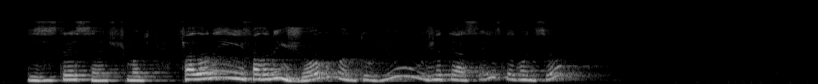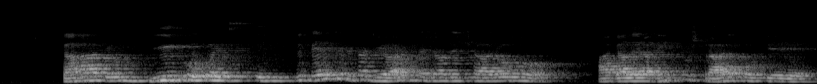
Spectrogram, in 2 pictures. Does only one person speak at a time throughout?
Yes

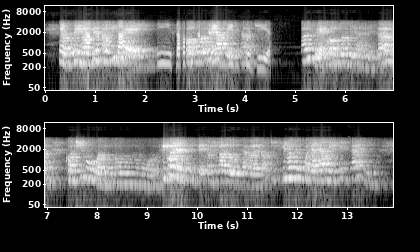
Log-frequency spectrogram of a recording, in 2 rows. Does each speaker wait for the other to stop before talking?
No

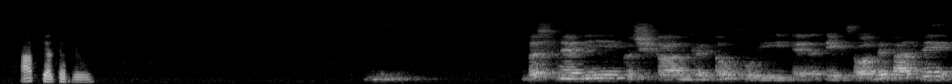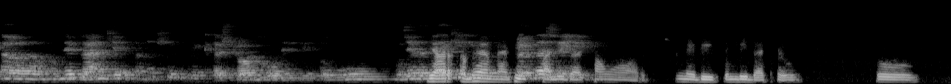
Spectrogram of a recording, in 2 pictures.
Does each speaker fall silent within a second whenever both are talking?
No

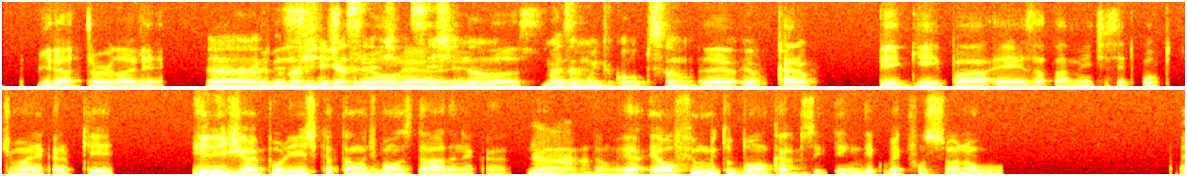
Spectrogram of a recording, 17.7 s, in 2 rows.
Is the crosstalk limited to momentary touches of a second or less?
No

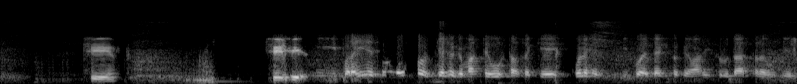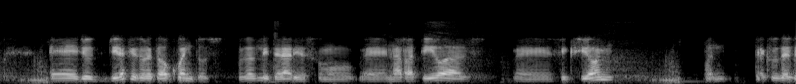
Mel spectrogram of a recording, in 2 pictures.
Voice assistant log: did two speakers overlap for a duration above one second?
No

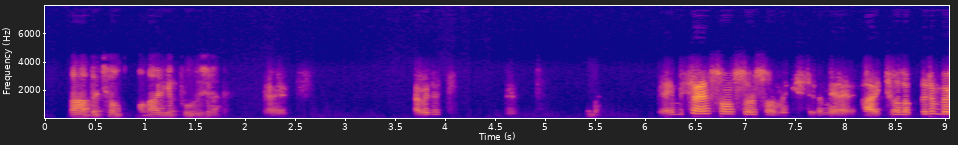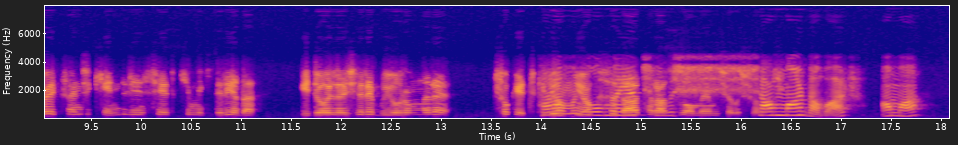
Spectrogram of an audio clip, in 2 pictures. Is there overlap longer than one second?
Yes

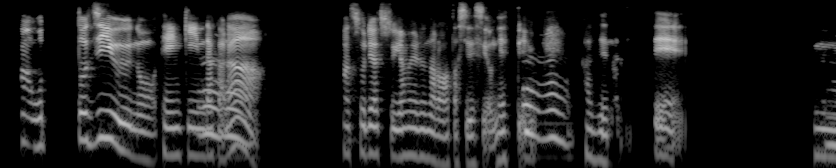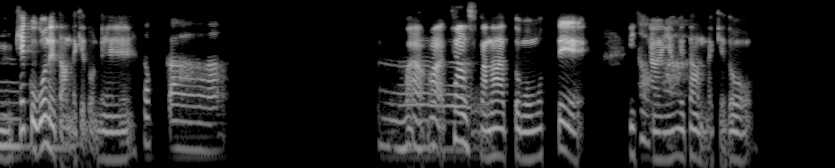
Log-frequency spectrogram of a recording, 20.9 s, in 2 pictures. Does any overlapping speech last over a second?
Yes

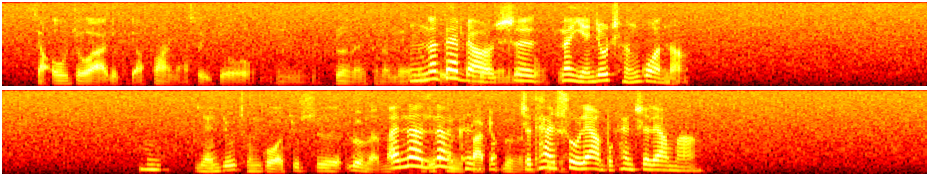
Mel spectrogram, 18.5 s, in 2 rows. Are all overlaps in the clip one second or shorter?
No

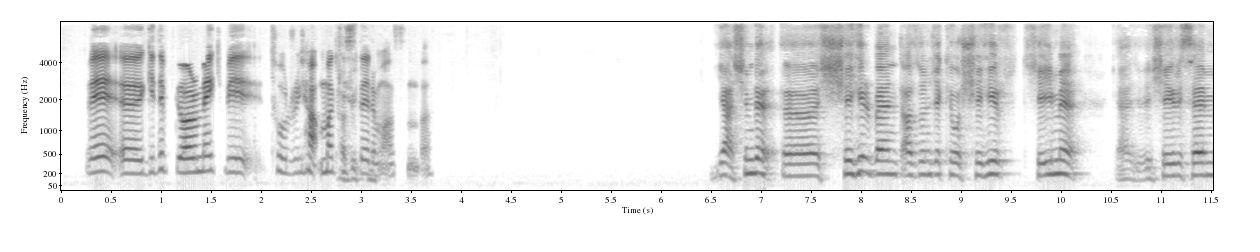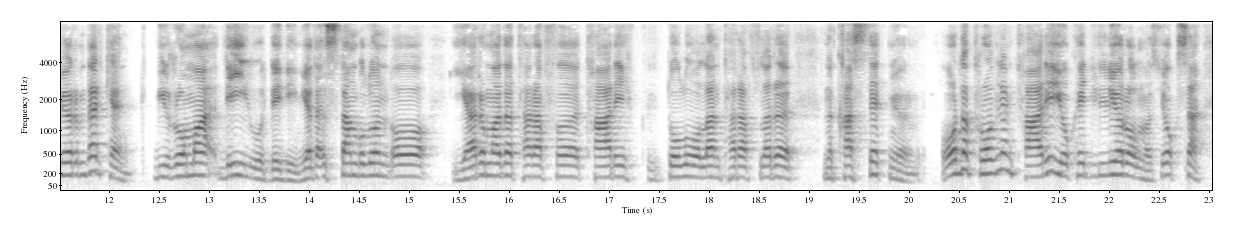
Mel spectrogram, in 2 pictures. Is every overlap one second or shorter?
Yes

